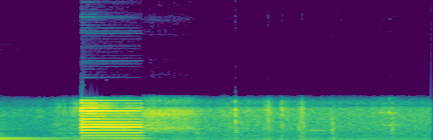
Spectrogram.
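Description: Guitar plucked: a chord rings and fades, then a brighter note about a second in is damped after half a second, leaving faint string ringing and small clicks.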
